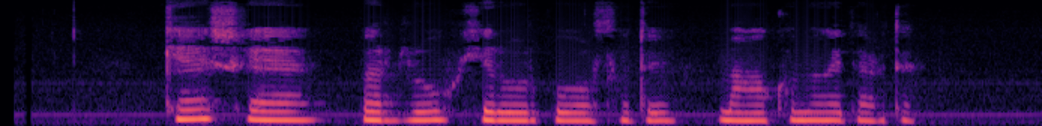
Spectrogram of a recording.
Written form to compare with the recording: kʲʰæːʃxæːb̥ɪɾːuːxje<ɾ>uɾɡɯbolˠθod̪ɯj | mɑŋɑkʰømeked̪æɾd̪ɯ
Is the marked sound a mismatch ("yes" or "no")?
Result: no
